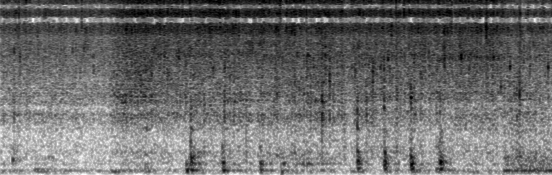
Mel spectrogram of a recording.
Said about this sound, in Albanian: Pasi që vaj është nxehur, tash i karodisim qep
